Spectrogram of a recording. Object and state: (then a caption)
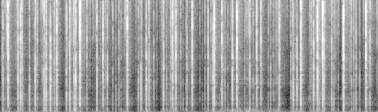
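Steel can lid, tapped and scratched. Long nails tap fast and scratch across the metal pull-tab lid on top of a small, full steel corn can. The result is a dense run of quick, dry, bright clicks mixed with brief scratchy rasps, each dying out almost at once with little ring.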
